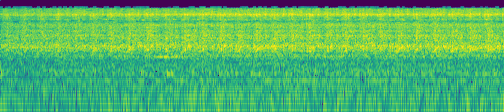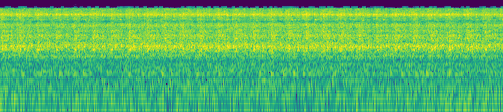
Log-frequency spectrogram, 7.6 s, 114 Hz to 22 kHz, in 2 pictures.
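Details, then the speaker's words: Ford inline-six in a Willys sedan delivery, first start 15 years after install, with the rebuilt carburetor's stuck choke cleaned: steady idle with a fast, light ticking of about four per second; noisy lifters, hoped to pump up. "uh it sounds like it's gonna run but uh lifters are kind of noisy kind of scaring me a little bit"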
